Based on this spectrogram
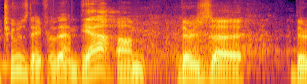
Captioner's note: laughter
